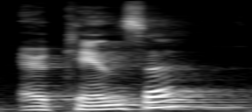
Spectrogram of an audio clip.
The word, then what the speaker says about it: Arkansas: Illinois Indiana Iowa Kansas look here is interesting because Atkins Arkansas doesn't have the same it's it's written almost the same way but it's pronouncing differently here we pronounce Kansas but it's not our Kansas it's Arkansas I'll check later on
